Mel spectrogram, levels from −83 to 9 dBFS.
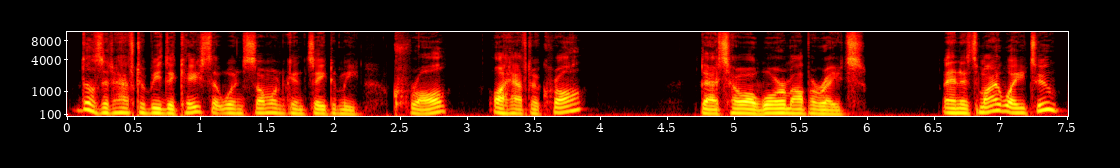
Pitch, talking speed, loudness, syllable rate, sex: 130 Hz, 225 wpm, -17 LUFS, 6.3 syllables/s, male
